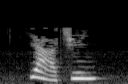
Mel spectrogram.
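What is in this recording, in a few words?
"亚军", Mandarin Chinese; chinese-flashcards; hsk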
